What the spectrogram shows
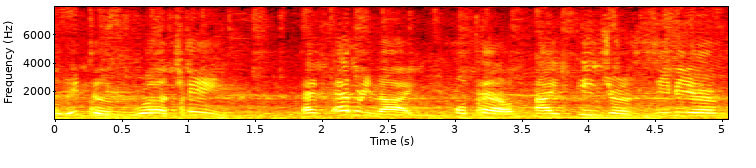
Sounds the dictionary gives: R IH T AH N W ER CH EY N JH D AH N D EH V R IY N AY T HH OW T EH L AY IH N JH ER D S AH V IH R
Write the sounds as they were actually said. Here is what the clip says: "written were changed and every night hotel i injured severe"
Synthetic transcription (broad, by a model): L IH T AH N W ER CH EY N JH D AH N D EH V R IY N AY T HH OW T EH L AY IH N JH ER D S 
